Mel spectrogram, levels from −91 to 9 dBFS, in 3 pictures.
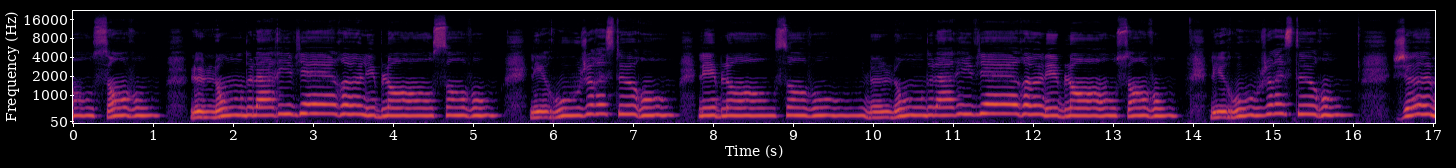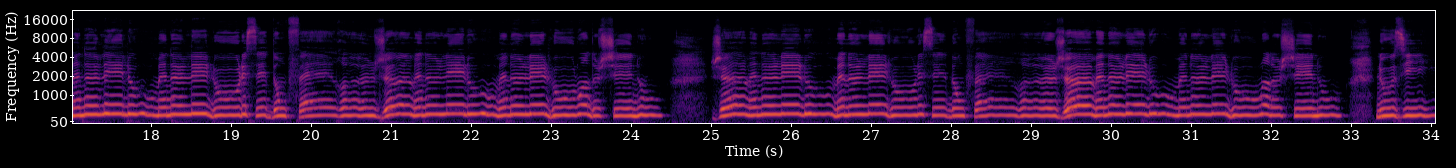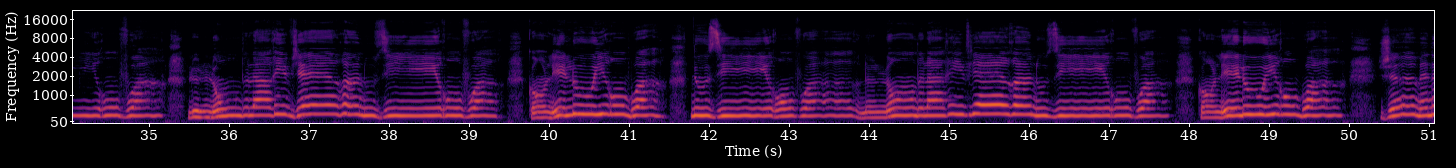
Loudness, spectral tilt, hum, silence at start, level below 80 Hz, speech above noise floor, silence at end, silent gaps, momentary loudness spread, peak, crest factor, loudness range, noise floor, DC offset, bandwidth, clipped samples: -33 LUFS; -4 dB/octave; none; 0 s; -76 dBFS; 25 dB; 0 s; none; 8 LU; -18 dBFS; 14 dB; 3 LU; -57 dBFS; under 0.1%; 16.5 kHz; under 0.1%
